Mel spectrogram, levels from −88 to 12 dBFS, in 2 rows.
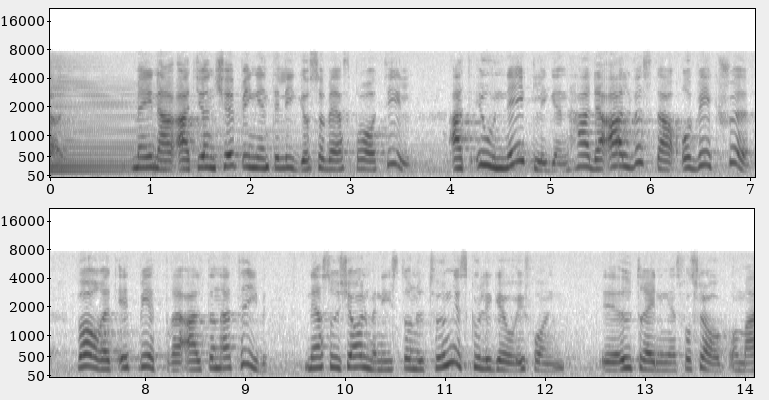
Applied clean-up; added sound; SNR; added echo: none; Keyboard (musical); 16 dB; none.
